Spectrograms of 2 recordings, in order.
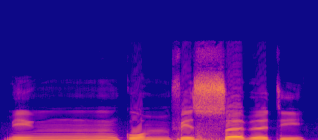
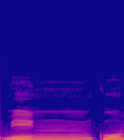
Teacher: Kemudian pada lafal mim mati bertemu dengan fa, di sini ada bacaan yaitu izhar syafawi. Maka ketika kita membaca izhar syafawi, suara mimnya harus dijelaskan, tidak boleh ditahan.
